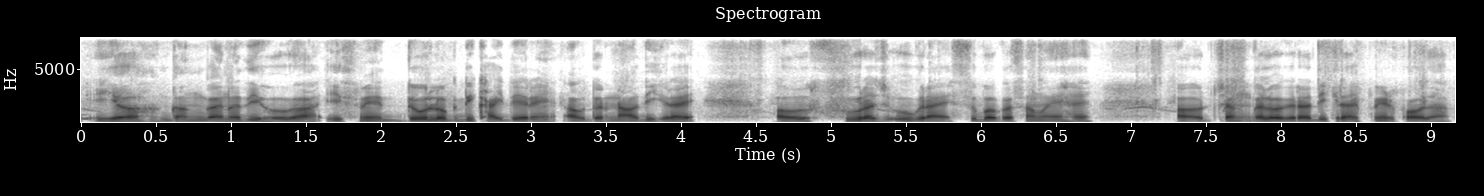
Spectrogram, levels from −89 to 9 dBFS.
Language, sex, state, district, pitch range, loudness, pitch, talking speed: Hindi, male, Chhattisgarh, Sarguja, 110-120 Hz, -18 LUFS, 115 Hz, 215 wpm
